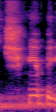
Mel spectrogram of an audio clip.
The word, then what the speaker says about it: champing: I guarantee you guys, that Pence was champing at the bit. Apparently that's the correct pronunciation.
